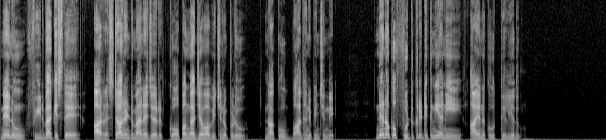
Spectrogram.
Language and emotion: Telugu, sad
